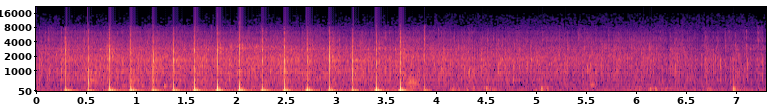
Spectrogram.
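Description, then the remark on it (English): An audience applauds the organizers of the event, with steady, evenly spaced sharp claps, about fifteen in quick rhythm, that stop after a few seconds and trail off into faint scattered taps. “We like to ask you a good round of applause for this wonderful people who put all this together.”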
